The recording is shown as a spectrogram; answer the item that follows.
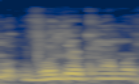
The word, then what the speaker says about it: Wunderkammer: Wunderkammer Company.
